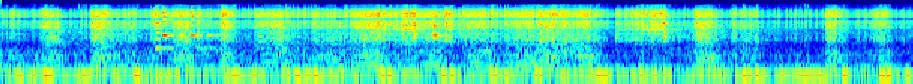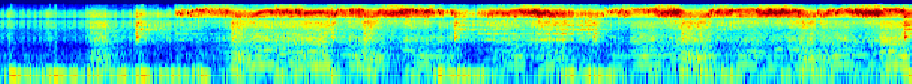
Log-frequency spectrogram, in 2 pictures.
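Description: Live electronic music: a dense low bass drone, joined about seven and a half seconds in by a brighter layer of high hiss and wavering pitched tones.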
